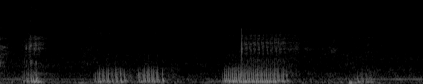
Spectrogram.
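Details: Alice, a pet fox kept at home, being mischievous: low, rasping growls in short bursts of about half a second, then one longer growl near the middle, with quiet room noise between.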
